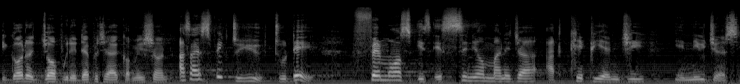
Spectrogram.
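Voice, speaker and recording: A man with a medium pitch, a bright, sharp tone, vocal fry and lively intonation, at a fairly quick pace. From Nigeria. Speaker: NGO executive director, panelist. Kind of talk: panel discussion.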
